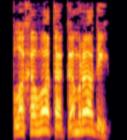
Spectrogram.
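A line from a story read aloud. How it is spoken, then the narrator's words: Boastful shouting. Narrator (Russian): Роскошный Меншиков хвастливо кричал пушкарям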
